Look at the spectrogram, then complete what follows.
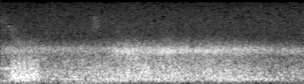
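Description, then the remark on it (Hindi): A steady roar of stormy wind on a dark night under a clouded sky fills the whole stretch, with a gusty low rumble up front and a fine hiss of light rain spread across it, no voices. “आकाश में बादल छा गए थे, आंधी चल रही थी और हल्की हल्की वर्षा भी हो रही थी।”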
